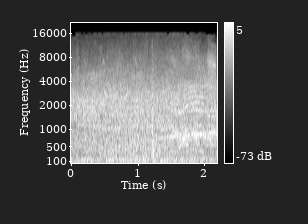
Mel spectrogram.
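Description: Ballpark crowd noise, a steady hum of many voices, with a single faint pop a little over a second in as the pitch smacks into the catcher's mitt for a strikeout.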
